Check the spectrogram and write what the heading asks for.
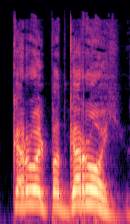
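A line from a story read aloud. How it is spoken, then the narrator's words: Crowd shouting. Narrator (Russian): закричали все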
